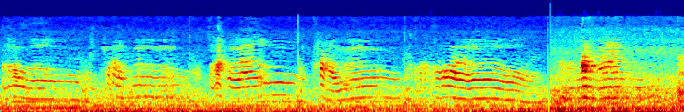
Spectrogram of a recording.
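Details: Domestic cats meowing in a funny cat compilation: a run of drawn-out, wavering meows, some rising then falling in pitch, following one another almost without pause, with a faint background hum.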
